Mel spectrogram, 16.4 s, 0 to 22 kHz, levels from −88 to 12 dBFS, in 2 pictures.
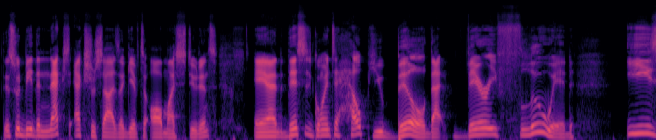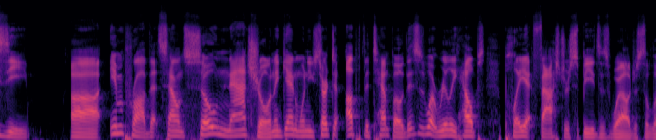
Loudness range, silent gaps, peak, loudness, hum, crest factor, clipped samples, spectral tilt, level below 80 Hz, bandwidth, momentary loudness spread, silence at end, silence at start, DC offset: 4 LU; none; -8 dBFS; -31 LUFS; none; 24 dB; under 0.1%; -4 dB/octave; -56 dBFS; 15.5 kHz; 9 LU; 0 s; 0.05 s; under 0.1%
